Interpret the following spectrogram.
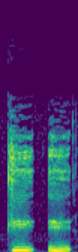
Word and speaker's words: quelle: And then the feminine form is written like that, Q-U-E-L-L-E, but it's pronounced like the masculine form. Quelle at the masculine, quelle at the feminine. Okay, so it's basically same pronunciation.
